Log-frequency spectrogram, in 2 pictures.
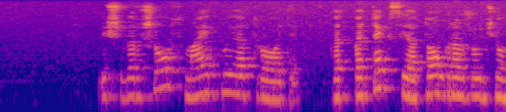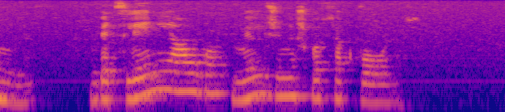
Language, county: Lithuanian, Vilnius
